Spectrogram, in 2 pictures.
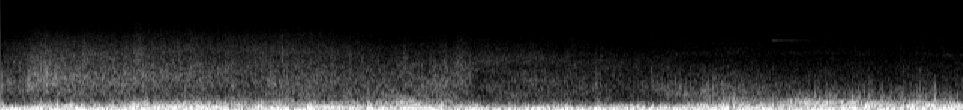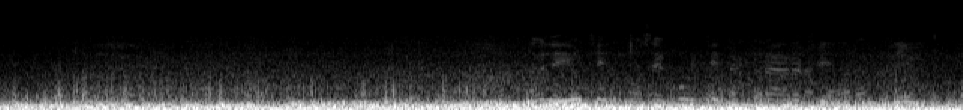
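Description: Wind buffeting the action camera's microphone in flight under a tandem paraglider, a loud, steady low rumble.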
